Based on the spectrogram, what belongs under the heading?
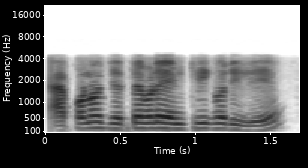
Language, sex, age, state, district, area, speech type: Odia, male, 30-45, Odisha, Sambalpur, rural, conversation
